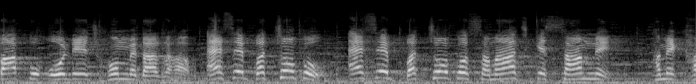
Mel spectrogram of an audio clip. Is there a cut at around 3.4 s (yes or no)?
yes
